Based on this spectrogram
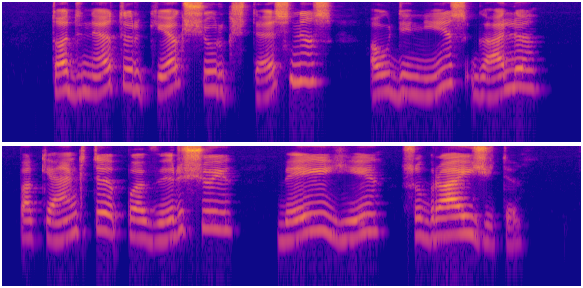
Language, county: Lithuanian, Klaipėda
